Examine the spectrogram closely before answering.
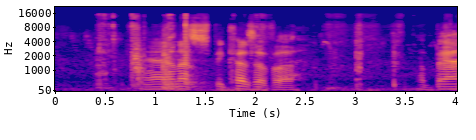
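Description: A car door latch clicks and the door swings open.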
